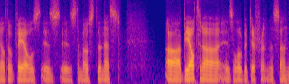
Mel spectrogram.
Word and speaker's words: Bealtaine: 15th, so Beltane or Bealtaine. Bealtaine is another way to say it. Bealtaine is It's funny because Bieltana is almost like how you would pronounce it in Spanish, really.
